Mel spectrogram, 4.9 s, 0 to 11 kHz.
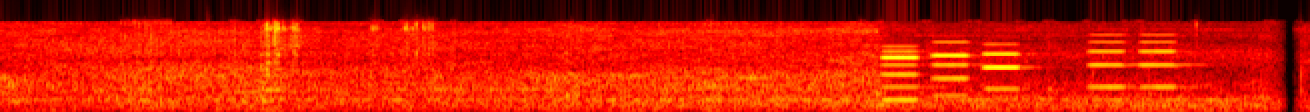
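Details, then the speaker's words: Puritan Bennett 980 ventilator high-priority patient disconnect alarm: steady hiss of airflow, then a rapid series of high-pitched beeps after the circuit is deliberately disconnected in a training demonstration. "we have a situation where the patient is disconnected sometimes you may be in an ICU where there is a number of ventilators going off all at the same time and this is a pretty critical alarm right now that patient is disconnected"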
